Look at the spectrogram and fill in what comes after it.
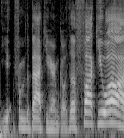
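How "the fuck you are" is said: very slow, loud, drawn-out put-on Boston accent. Retelling what a passenger from the back said to the pilot: imitating a Boston accent. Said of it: "clearly from Boston".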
